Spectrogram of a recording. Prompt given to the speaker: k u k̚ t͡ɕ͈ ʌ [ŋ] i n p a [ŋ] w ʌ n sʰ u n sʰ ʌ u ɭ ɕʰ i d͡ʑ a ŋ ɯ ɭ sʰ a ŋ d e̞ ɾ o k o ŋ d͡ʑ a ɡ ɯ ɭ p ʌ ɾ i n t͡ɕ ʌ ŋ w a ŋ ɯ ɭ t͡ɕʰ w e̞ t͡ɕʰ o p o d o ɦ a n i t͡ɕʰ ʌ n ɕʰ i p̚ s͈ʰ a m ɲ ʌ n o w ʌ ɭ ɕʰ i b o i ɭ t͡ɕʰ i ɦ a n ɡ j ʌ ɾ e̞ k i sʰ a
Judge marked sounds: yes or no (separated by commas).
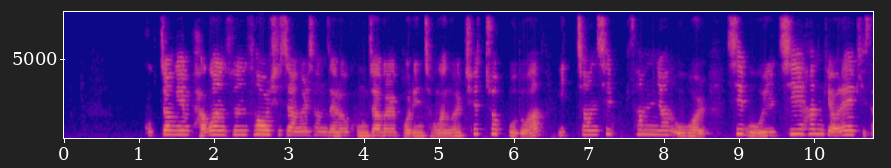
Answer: yes, no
